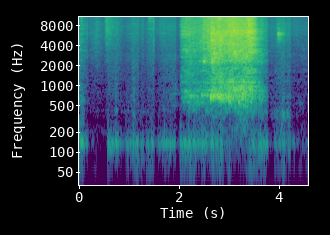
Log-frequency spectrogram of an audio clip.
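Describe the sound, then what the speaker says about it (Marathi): Water is poured into thickened vermicelli kheer in one steady rushing splash lasting almost two seconds. A low hum runs underneath, with a few soft clicks before and after. "थोडीशी घट्ट झाली म्हणून थोडंसं पाणी ऍड करणार आहे मी"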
